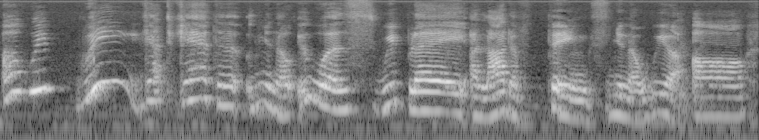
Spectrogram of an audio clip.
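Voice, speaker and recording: A middle-aged woman from Vietnam with a Vietnamese accent, recalling her childhood in an oral history interview, pausing often with fillers and restarts. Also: medium pitch, lively intonation, roomy sound. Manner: hesitant, many fillers and restarts.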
